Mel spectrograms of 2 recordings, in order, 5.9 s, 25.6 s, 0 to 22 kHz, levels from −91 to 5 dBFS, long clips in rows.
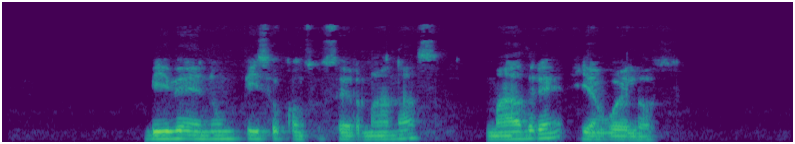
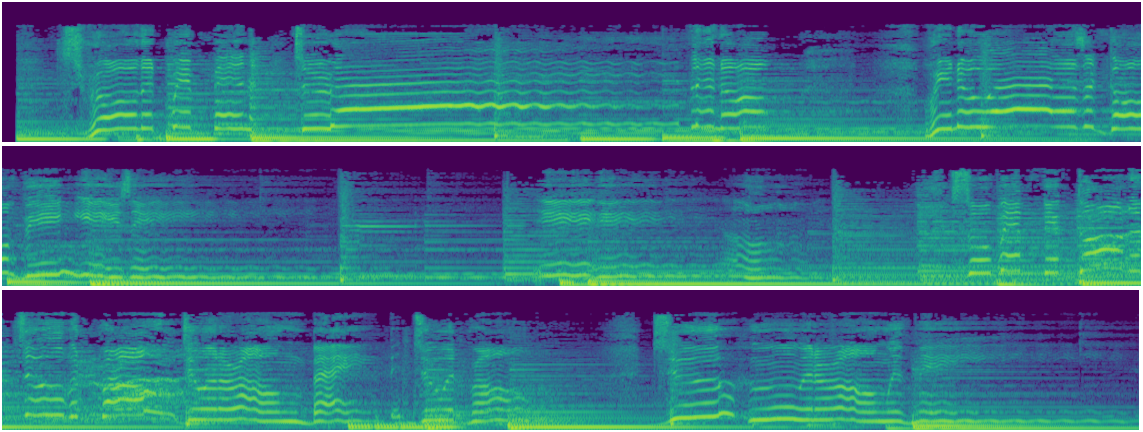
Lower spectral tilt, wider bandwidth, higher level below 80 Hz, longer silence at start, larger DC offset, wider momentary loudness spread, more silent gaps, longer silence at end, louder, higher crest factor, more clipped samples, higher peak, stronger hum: first, -7 dB/octave vs -5.5 dB/octave; about the same, 11.5 kHz vs 11.5 kHz; second, -52 dBFS vs -22 dBFS; first, 1.1 s vs 0.1 s; neither; about the same, 12 LU vs 11 LU; neither; first, 1.05 s vs 0 s; second, -28 LUFS vs -14 LUFS; about the same, 18 dB vs 14 dB; neither; second, -12 dBFS vs 0 dBFS; neither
